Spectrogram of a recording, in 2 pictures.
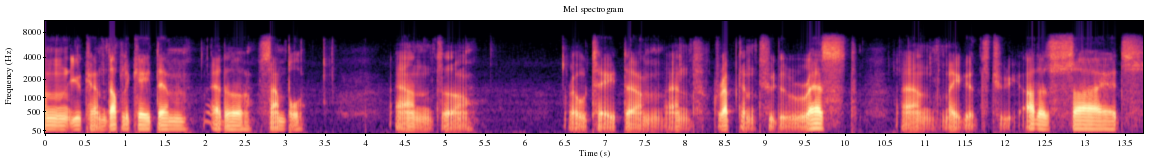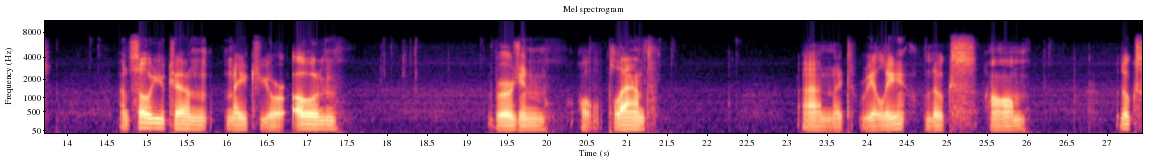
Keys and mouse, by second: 0.6 shift+d, 3.5 s, 6.5 r, 8.0 g, 11.1 shift+d, 12.6 r, 15.2 g, 18.2 s, 22.4-24.1 middle drag.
